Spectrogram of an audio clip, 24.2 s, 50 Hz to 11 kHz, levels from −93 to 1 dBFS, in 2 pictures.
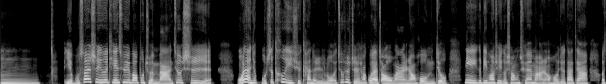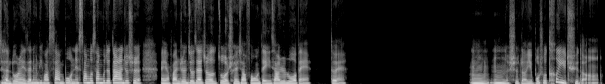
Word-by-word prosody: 嗯， 205 -1 0 0.5
也 210 -3 +2
不 190 +4 -4
算 385 +9 +4
是 355 -1 -1
因 325 0 +2
为 330 0 +1
天 310 +1 +1
气 330 - -4
预 325 -1 0
报 305 0 +5
不 300 +1 -2
准 200 - 0
吧， 170 +1 +4
就 305 +10 -3
是 255 -8 -1 0.5
我 - - +4
俩 375 -7 +7
就 285 +2 +3
不 195 -9 -5
是 325 +10 -3
特 375 +4 -3
意 275 -4 +2
去 245 0 -4
看 235 +1 -1
的 195 -3 +1
日 220 +2 -2
落， 190 -3 -1
就 330 - -6
是 345 -1 -2
只 215 -8 -1
是 235 - 0
他 245 -1 0
过 260 +3 +2
来 230 -2 +7
找 200 -2 +4
我 190 - +3
玩， 170 0 0
然 185 0 +2
后 255 +5 +1
我 230 - +1
们 180 -1 -2
就 240 -2 +1 0.3
另 300 -2 +3
一 250 - 0
个 255 - -2
地 260 0 +1
方 240 -1 +2
是 265 - -2
一 255 - 0
个 235 - -1
商 235 0 0
圈 245 0 -1
嘛， 225 - +1
然 185 - -2
后 215 +1 -1
就 220 +1 -3
大 220 0 +1
家 205 -1 +1 0.2
而 205 - 0
且 225 - -4
很 200 -6 +3
多 190 +5 0
人 235 - +1
也 200 - 0
在 210 +1 +1
那 230 - 0
个 235 - +1
地 235 - -1
方 220 -1 0
散 230 0 -1
步， 255 0 -1
那 225 +2 -1
散 275 +4 0
步 270 - +2
散 270 0 0
步 260 - 0
当 275 +1 +3
然 255 -1 +3
就 260 +1 -1
是 255 -6 -2 0.4
哎 195 - 0
呀， 190 -1 0
反 185 0 +1
正 230 +3 0
就 240 0 -1
在 235 -1 +3
这 225 0 -1
儿 210 -2 +1
坐 220 0 0
着 - - -4
吹 210 -2 -1
一 - - -1
下 215 0 +1
风， 205 0 0
等 180 -3 0
一 175 - -2
下 215 +2 +2
日 225 +1 0
落 215 -2 +1
呗， 185 +2 -5 0.4
对。 190 +2 -3 2.5
嗯 210 -2 +2
嗯， 220 -4 +1
是 220 +4 -5
的， 180 -4 -4
也 170 0 -3
不 200 +5 -4
是 - - -10
说 250 -1 -2
特 370 +9 -6
意 295 -6 +3
去 210 -2 -5
的， 190 - -5
嗯。 - - -9
225 Hz, 285 characters per minute, -24 LUFS, 200-255 Hz, 2.5 s, 俩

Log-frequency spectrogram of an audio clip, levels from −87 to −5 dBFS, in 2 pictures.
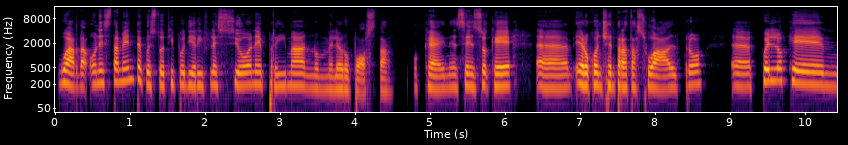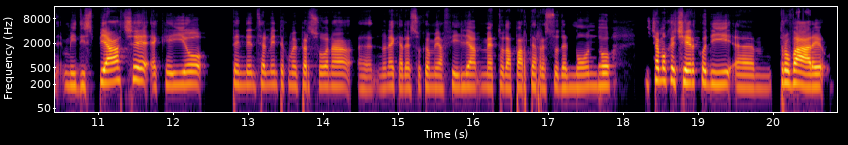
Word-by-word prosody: Guarda, 185 -4 +1
onestamente 225 +5 -3
questo 190 -1 -5
tipo 190 0 -9
di 185 0 -5
riflessione 190 +1 -5
prima 180 0 -3
non 160 -2 -12
me 150 0 -12
l'ero 155 -1 -5
posta, 135 0 -7 0.3
okay, 165 -1 -3
nel 165 +1 -11
senso 175 +2 -5
che, 180 +1 +1 0.3
ehm, 165 -1 -3
ero 190 -1 +3
concentrata 180 -2 -1
su 170 +2 -10
altro. 165 +5 -3 0.3
Ehm, 180 -1 -5
quello 240 0 0
che 195 -5 -1
mi 185 0 -4
dispiace 220 +8 +5
è 175 0 -5
che 190 - -9
io 195 +1 0 0.3
tendenzialmente 190 0 -4
come 185 -1 -6
persona, 180 -1 -2
ehm, 155 -2 -12
non 165 +1 -11
è 180 -1 -1
che - - -8
adesso 165 +1 -4
che 175 - -3
ho - - -2
mia 165 -1 -4
figlia 175 +1 -1
metto 170 +1 -4
da 165 -1 +1
parte 170 +2 0
il 170 - -4
resto 165 +1 -6
del 165 -1 -3
mondo, 175 +2 0 0.4
diciamo 240 +3 +3
che 240 -1 +3
cerco 215 0 +6
di, 200 0 -1
ehm, 165 -1 -4
trovare, 195 -5 +9
180 Hz, 150 wpm, -23 LUFS, 170-195 Hz, 0.4 s, trovare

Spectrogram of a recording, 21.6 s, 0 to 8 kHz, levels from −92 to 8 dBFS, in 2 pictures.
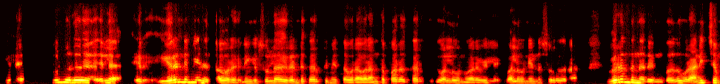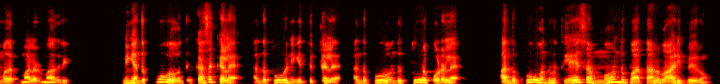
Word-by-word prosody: இல்ல. 465 +3 -14 0.5
சொல்வது 200 -1 +8 0.4
இல்ல. - - +2 0.4
இர - - -3 0.4
இரண்டுமே 225 - +5
இது 175 -4 +1 0.2
தவறு. 130 -3 +1
நீங்க 135 +1 -7
சொன்ன 160 +2 -2
2 140 +5 -3
கருத்துமே 155 +1 -6
தவறு. 110 0 -2
அவர் 105 0 0
அந்த 135 - -7
பாட 145 +1 -3
அந்த 145 - -10
கருத்துக்கு 145 -1 -10
வள்ளுவன் 125 0 -5
வரவில்லை. 100 -3 -7 0.2
வள்ளுவன் 155 +3 -4
என்ன 150 +3 -15
சொல்லுகிறார்? 130 - -7 0.5
விருந்தினர் 200 -7 +6
என்பது 130 +1 -5
ஒரு 145 - +2
அனிச்ச 185 +5 -2 0.2
மலர் 130 -1 -3
மலர் 115 0 -1
மாதிரி. 110 0 -3 0.9
நீங்க 175 +1 +1
அந்த 150 -2 -3
பூவ 245 +1 -2 0.2
வந்து 165 +5 -10
கசக்கல. 215 +7 +1 0.4
அந்த 135 +2 -5
பூவ 200 +2 0
நீங்க 130 -3 -6
திட்டல. - - -2 0.4
அந்த 135 0 -5
பூ 185 - -1 0.2
வந்து 170 +3 -3 0.2
தூர 215 +1 +3 0.2
போடல. 120 -7 +1 0.8
அந்த 135 +1 -3 0.2
பூ 210 +2 0 0.2
வந்து 170 +3 -3 0.3
லேசா 215 +3 +2 0.2
மோந்து 215 +2 +2
பாத்தாலும் 160 +3 0
வாடி 165 +4 +1
போயிரும். 120 -8 -4
155 Hz, 140 wpm, -22 LUFS, 130-200 Hz, 0.9 s, சொல்வது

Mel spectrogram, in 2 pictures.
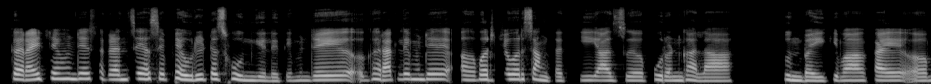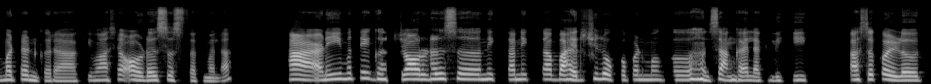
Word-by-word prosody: करायचे. 235 +3 +3
म्हणजे 260 0 +1
सगळ्यांचे 230 -1 -1
असे 245 0 0
फेवरटच 230 -1 +2
होऊन 210 -7 0
गेले 170 -3 -3
ते. 175 - -9
म्हणजे 200 +3 +1 0.2
घरातले 235 0 0
म्हणजे 240 +1 0 0.2
अ, 210 -2 -2
वरचे 225 +2 -1
वर 235 0 +3
सांगतात, 180 -6 -2 0.2
की 195 0 -5
"आज 185 0 -2 0.3
पुरण 185 -4 -2
घाला 175 -4 -1 0.7
सुनबाई 180 -4 +1
किंवा 185 -1 0
काय 185 -1 +2
अ, 175 -1 -3
मटण 210 0 0
करा 160 -2 -3
किंवा 195 +1 -3
अशा 225 +3 -3
ऑर्डर्स 195 -2 +2
असतात 175 -4 -4
मला." 155 +3 -6 0.6
हां, 230 -1 +9
आणि 230 +5 +2
मग 260 +1 0
ते 285 - 0
घरच्या 240 -1 0
ऑर्डर्स 250 +2 +3
अ, 240 -1 +3
निघता-निघता 235 0 -2
बाहेरची 220 +3 +2
लोकं 225 -4 0
पण 220 -1 -2
मग 215 - -4
अ, 215 +3 +2
सांगायला 195 -5 +1
लागली, 175 +1 -7
की 200 +5 -6 0.5
"असं 230 +1 +1
कळलं 190 -4 +4
210 Hz, 155 wpm, -22 LUFS, 185-235 Hz, 0.7 s, हां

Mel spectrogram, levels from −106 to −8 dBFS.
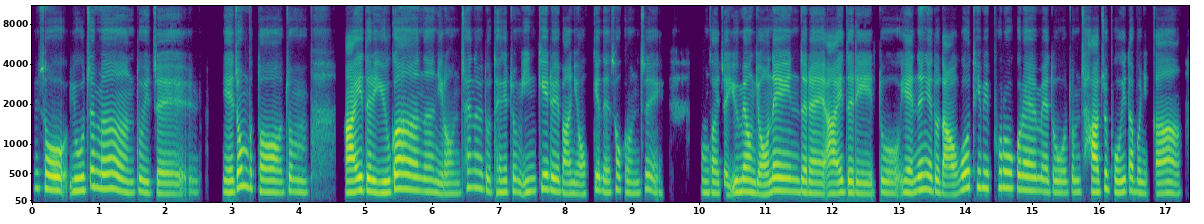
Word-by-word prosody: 그래서 250 -4 +3
요즘은 225 -2 +1
또 210 -2 -1
이제 180 +2 -4 0.4
예전부터 195 -4 +1
좀 195 -3 -4 0.5
아이들이 195 0 +5
육아하는 215 -1 +3
이런 170 0 -5
채널도 260 -1 -4
되게 195 -1 -3
좀 195 -1 -5
인기를 210 +3 -1
많이 175 -1 -3
얻게 170 +8 -3
돼서 195 +2 -4
그런지 190 +1 -6 0.5
뭔가 185 -2 -4
이제 170 -2 -6
유명 195 -1 +2
연예인들의 190 0 +1
아이들이 175 -1 0
또 180 -2 -4
예능에도 205 +3 +1
나오고 165 - +2
TV 270 -2 -2
프로그램에도 220 -8 -1
좀 195 -1 -5
자주 200 +3 +2
보이다 205 0 -1
보니까 180 -2 -2
195 Hz, 285 characters per minute, -22 LUFS, 185-225 Hz, 0.5 s, 아이들이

